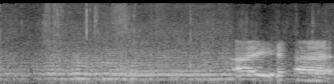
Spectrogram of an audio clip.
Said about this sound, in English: I'm giving you these bees, my guy.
